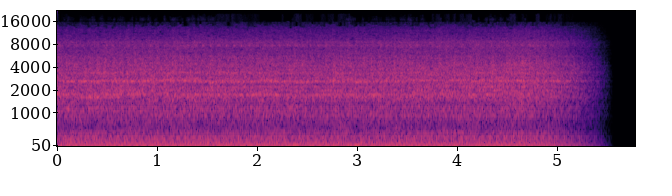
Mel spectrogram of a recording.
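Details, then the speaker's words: 15+ year old, high-hours John Deere X729 lawn tractor after full service that cured its running-hot issues: steady even idle beat about 200 per minute, then smooth shutdown; runs clean and healthy. "was definitely the cause of a lot of my running hot issues but she first like a kitten now and she runs great"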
